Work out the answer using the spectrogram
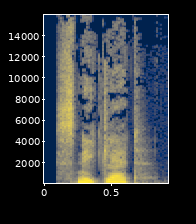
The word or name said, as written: sneglat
